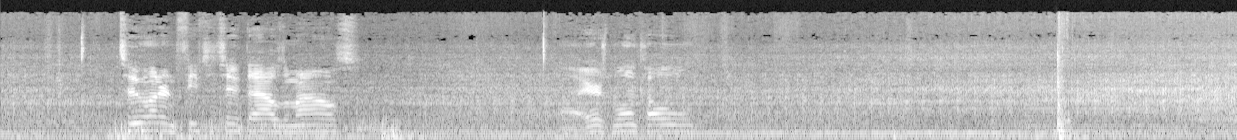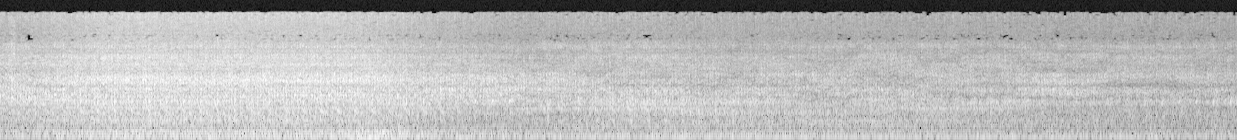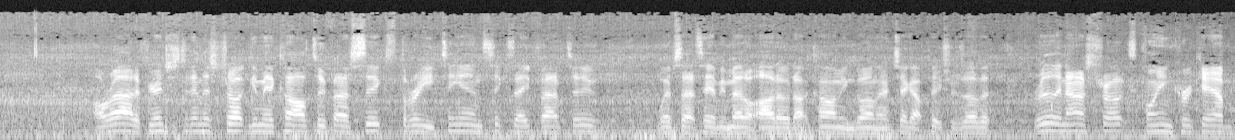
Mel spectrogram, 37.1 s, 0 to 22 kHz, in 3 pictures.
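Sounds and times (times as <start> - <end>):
diesel engine idling: 0.0 - 37.0
sharp engine knock: 10.5 - 11.0.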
